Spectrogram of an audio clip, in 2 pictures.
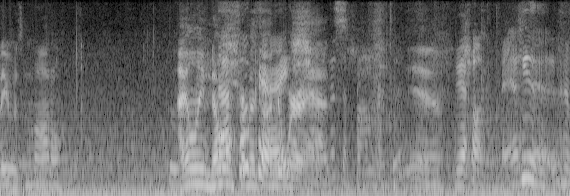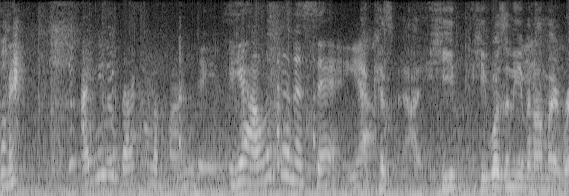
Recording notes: It was recorded in a cafe and so it is a little noisy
